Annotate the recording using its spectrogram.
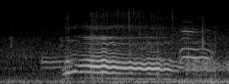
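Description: Gulls calling: one long call that sinks slightly in pitch, then a short call near the end.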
